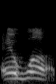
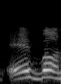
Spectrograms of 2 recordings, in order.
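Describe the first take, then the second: First: The middle sound uses rounded, puckered lips. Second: The middle sound uses teeth on the lower lip. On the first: The speaker calls it wrong. "not ever" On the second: The speaker calls it right. "because the V is there, which will tell you you have to bite your lips"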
